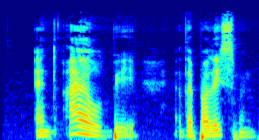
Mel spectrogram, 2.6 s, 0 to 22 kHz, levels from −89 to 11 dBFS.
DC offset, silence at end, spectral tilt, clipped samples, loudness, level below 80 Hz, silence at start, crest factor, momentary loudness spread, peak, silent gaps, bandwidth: under 0.1%; 0.05 s; -4.5 dB/octave; under 0.1%; -20 LUFS; -36 dBFS; 0.35 s; 20 dB; 12 LU; -2 dBFS; none; 15.5 kHz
